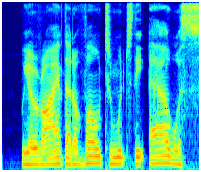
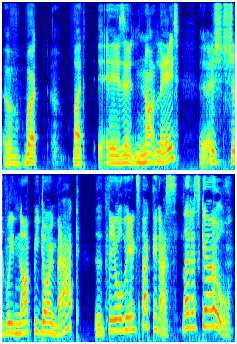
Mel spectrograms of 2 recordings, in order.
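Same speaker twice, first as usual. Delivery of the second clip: climbing higher and faster into panic; rising panic; 8 semitones higher than usual. A narrator's reading. Chained man begs his captor to go back, panicking. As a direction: beg to leave, voice rising to a cry.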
